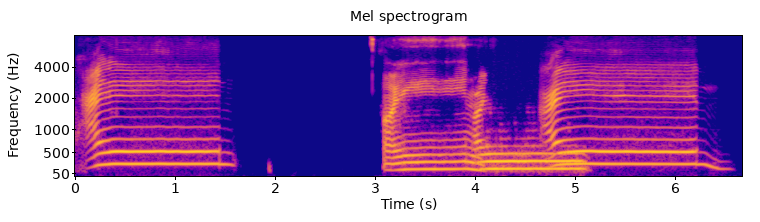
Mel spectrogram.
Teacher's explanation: আইন গলার মধ্যখান থেকে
